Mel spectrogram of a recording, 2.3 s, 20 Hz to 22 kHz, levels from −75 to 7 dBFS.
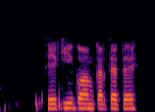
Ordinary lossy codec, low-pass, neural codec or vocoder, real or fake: Opus, 64 kbps; 5.4 kHz; none; real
